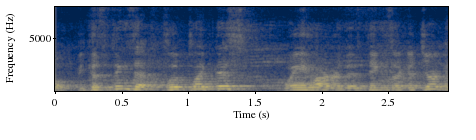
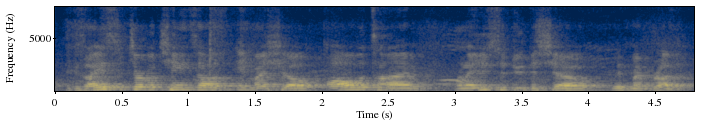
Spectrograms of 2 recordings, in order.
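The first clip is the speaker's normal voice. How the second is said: ordinary delivery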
